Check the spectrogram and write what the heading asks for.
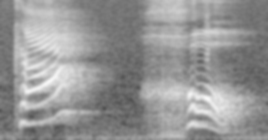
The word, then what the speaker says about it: carro: Olha só o som, hein? Carro. Vocês percebem que o som que eu estou fazendo é bem forte para fazer a sílaba ro? Então, isso significa que essa palavra é escrita com 2 R's.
